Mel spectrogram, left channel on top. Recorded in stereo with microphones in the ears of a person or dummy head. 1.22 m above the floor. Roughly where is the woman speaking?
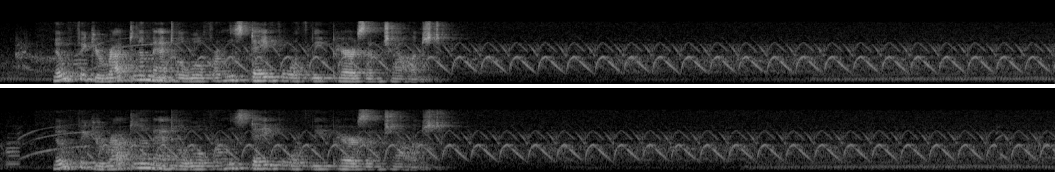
Left.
